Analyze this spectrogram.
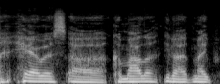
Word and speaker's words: Kamala: at least hopeful about what excites me is camilla harris uh kamala you know i might not pronounce the name all the way right all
